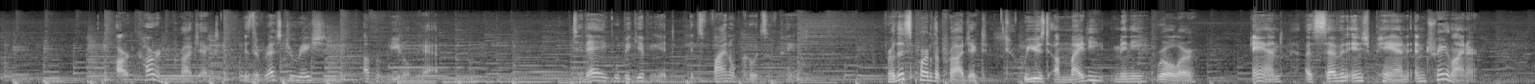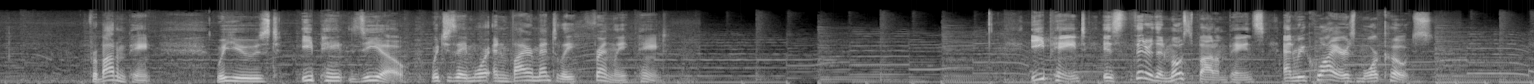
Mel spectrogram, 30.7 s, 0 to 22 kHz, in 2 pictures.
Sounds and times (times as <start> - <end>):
Music: 0.0 - 30.6
Speech: 1.1 - 4.4, 5.7 - 8.1, 8.9 - 14.8, 16.2 - 16.9, 17.5 - 22.0, 25.6 - 29.7.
